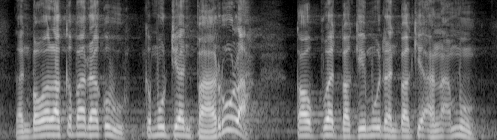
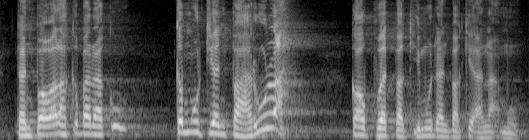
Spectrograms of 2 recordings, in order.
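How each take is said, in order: No difference in how they are said.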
